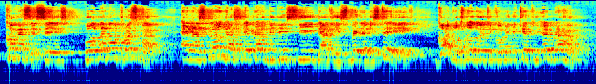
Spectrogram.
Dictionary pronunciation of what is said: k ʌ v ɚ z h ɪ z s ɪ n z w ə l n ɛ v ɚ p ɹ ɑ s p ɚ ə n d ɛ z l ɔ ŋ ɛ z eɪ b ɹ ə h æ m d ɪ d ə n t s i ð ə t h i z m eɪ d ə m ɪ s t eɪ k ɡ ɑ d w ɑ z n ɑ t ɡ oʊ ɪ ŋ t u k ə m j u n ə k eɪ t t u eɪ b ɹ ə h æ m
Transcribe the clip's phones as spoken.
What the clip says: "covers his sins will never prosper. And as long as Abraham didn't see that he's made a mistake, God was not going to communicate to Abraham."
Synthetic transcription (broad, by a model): k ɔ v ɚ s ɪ s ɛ z w ə l n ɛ v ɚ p ɹ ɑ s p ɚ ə n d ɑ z l ɔ ŋ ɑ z eɪ b ɹ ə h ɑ m d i d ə n t s i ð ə t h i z m eɪ d ə m ɪ s t eɪ k ɡ ɑ d w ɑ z n ɑ t ɡ oʊ ɪ ŋ t u k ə m j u n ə k eɪ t t u eɪ b ɹ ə h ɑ m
